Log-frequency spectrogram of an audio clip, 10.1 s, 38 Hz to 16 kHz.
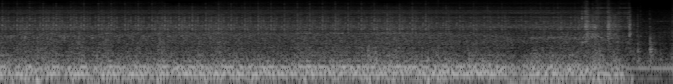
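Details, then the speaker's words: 1984 Chevrolet K30 one-ton 454 big block pickup, first start after sitting a couple of years: fires and settles into a steady, even low rumble without a hiccup; normal idle. "without so much as a hiccup it even idled all right"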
